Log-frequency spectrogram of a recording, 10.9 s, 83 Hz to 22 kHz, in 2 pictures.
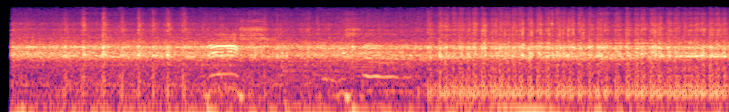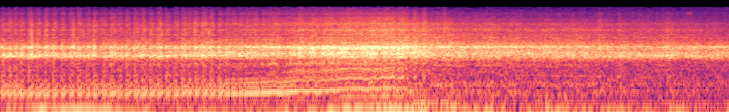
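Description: Yamaha YZ250 two-stroke dirt bike engine running while under way, heard through heavy wind noise on the camera microphone. About seven seconds in the engine climbs in pitch as it revs, then drops back.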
